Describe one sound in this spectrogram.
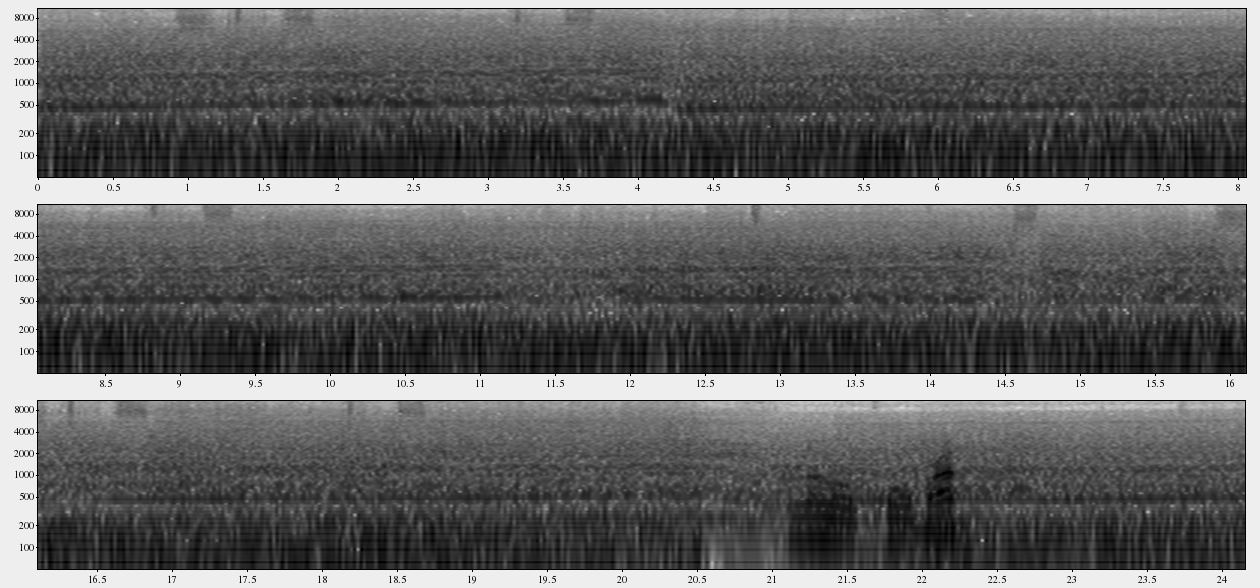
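A racing car engine whines steadily, rising in pitch and dropping at each gear change.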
